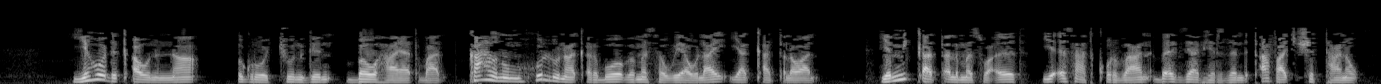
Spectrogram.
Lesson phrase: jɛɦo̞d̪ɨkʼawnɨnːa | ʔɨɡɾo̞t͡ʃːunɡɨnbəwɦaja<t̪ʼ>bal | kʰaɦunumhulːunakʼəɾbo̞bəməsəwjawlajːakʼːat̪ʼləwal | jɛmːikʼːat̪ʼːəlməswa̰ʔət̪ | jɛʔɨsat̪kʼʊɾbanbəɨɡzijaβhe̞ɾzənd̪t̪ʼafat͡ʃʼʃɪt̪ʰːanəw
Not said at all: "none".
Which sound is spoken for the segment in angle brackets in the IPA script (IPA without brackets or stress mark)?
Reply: t̪ʼ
